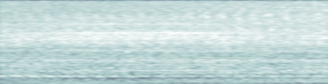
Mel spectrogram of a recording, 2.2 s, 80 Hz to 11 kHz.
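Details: Hyundai/Kia G4KD petrol engine just after overhaul, AC compressor whistle now gone: even, steady idle with a smooth low hum, no whistle or knock; normal idle.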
